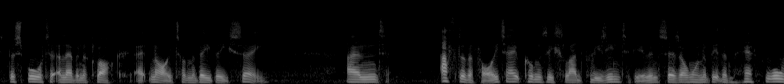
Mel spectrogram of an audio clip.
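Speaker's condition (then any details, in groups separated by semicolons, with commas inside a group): No condition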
